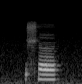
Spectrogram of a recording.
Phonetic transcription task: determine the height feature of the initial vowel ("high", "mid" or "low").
mid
